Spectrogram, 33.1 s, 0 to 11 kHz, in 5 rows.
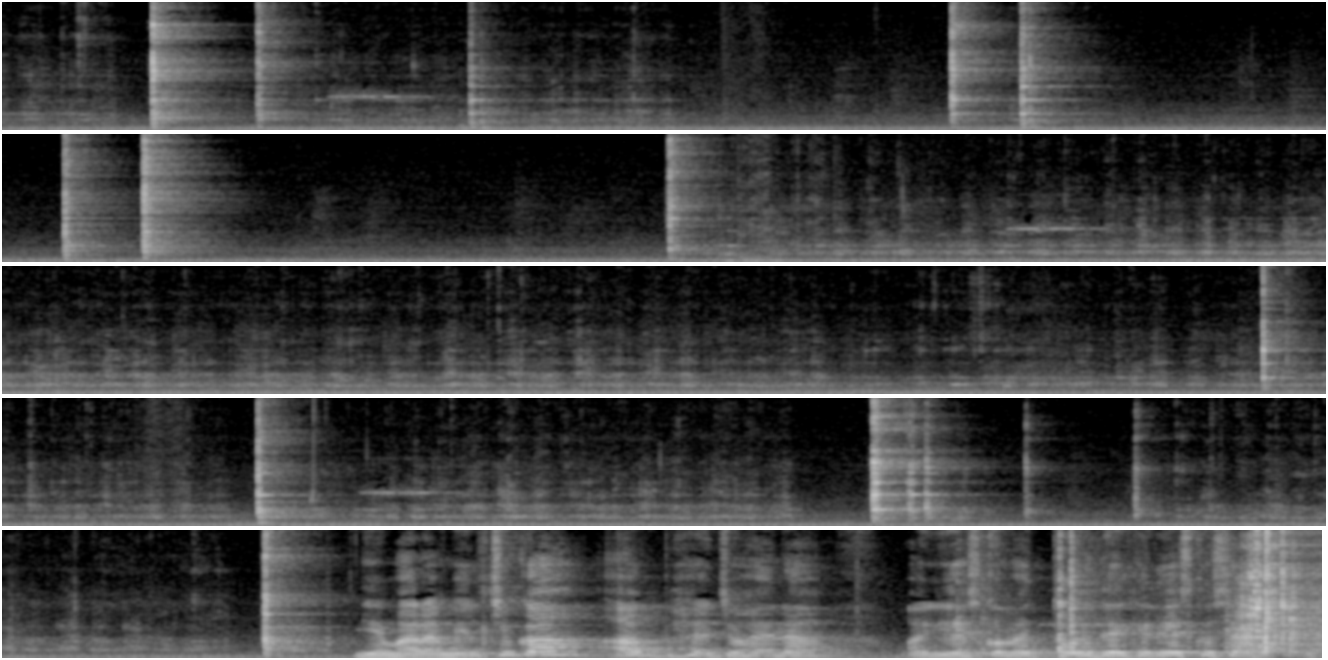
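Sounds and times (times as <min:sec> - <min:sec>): metal spoon clinking on plate: 0:32.6 - 0:33.0.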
